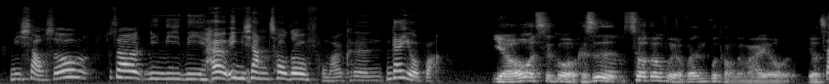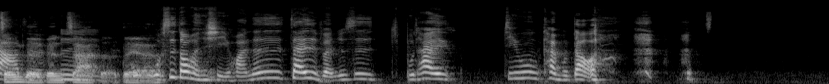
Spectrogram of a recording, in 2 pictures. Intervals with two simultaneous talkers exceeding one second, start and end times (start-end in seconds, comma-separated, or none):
8.2-10.0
